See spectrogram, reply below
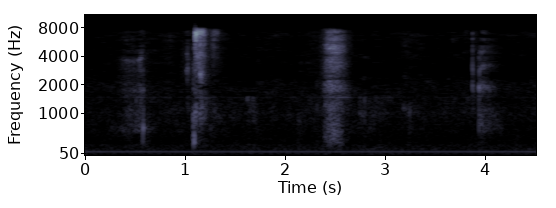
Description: just more sneezing. Got more powerful at the end so I couldn't stifle as much :P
